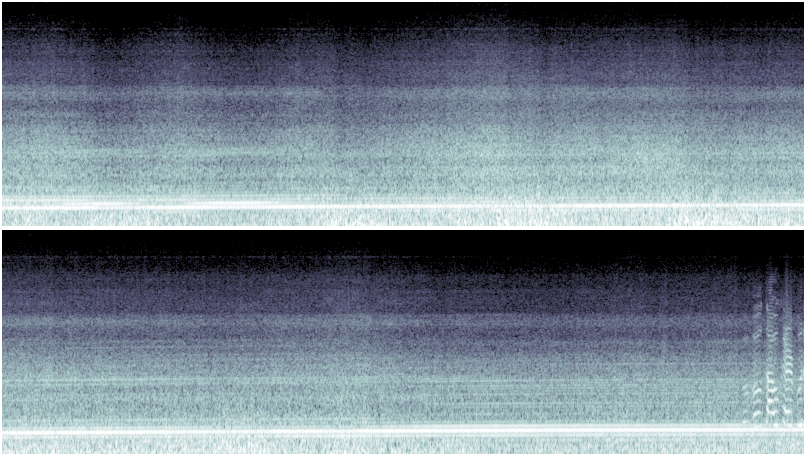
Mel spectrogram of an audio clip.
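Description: Motorcycle engine running at a steady cruise in its break-in phase, with wind noise on the microphone; the engine note holds steady and creeps up slightly in pitch over the stretch.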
